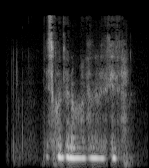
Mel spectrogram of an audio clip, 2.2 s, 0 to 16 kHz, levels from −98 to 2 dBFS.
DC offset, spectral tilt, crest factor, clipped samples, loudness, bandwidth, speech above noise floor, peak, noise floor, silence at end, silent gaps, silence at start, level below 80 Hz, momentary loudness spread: under 0.1%; -4.5 dB/octave; 16 dB; under 0.1%; -25 LUFS; 11.5 kHz; 36 dB; -10 dBFS; -61 dBFS; 0.35 s; none; 0.7 s; -68 dBFS; 12 LU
